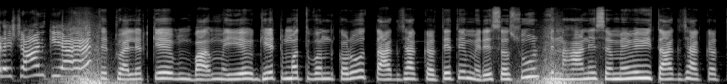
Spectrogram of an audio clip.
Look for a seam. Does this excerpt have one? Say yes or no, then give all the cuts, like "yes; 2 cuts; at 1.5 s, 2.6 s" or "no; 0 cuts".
yes; 2 cuts; at 1.0 s, 5.5 s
